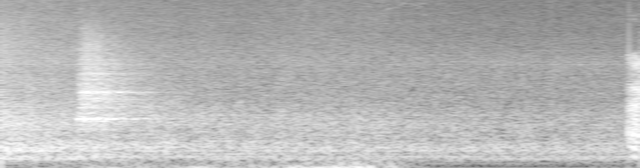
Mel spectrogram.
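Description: Faint steady hiss fading to near silence, with a brief faint tone about half a second in.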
